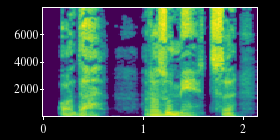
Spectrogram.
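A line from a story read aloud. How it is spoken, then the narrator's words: Embarrassed, forced out. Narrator (Russian): смущенно выдавил из себя Хельге Клеменсен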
